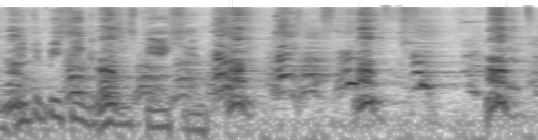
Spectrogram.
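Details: Benno, a reputed Landseer kept at the Tierheim Biberach, barks nervously at someone he does not know. Irregular gruff barks about once a second, with a human voice faintly mixed in.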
